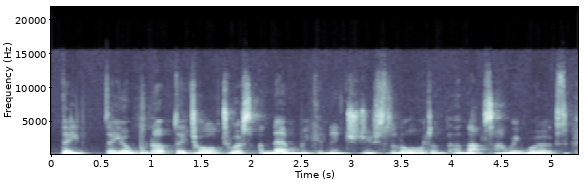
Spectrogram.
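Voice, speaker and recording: Against audible room echo, a woman with a fairly low pitch talks at a moderate pace. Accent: North Welsh. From north Wales (Wrexham), born in Liverpool. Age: 60s. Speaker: cafe church owner. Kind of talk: testimony.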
